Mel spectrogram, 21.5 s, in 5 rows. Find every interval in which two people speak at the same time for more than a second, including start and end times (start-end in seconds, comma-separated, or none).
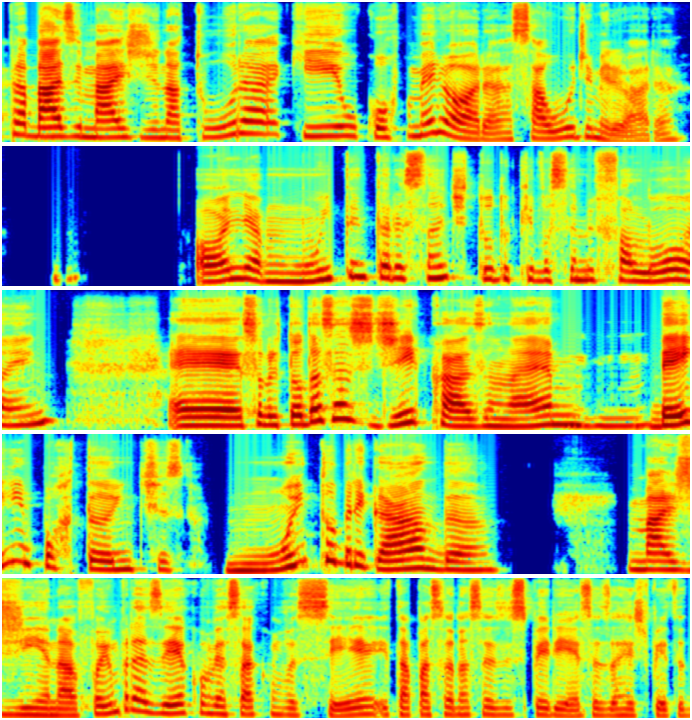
none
